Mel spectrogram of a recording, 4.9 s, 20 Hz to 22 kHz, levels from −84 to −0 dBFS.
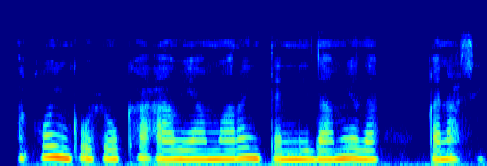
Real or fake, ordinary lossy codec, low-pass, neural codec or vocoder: real; none; 9.9 kHz; none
